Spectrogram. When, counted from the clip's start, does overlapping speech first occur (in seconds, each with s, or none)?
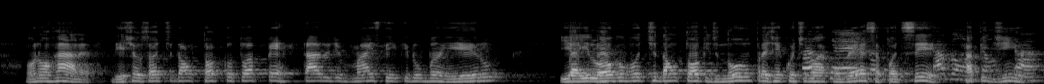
8.0 s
